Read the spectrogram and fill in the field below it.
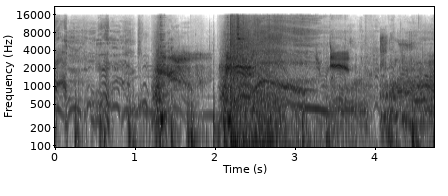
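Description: A creature snarls and growls close by.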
